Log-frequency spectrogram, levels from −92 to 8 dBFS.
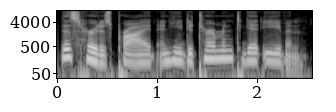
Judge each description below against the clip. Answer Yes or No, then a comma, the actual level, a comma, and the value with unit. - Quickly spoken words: Yes, fast, 235 wpm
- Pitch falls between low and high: Yes, medium, 150 Hz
